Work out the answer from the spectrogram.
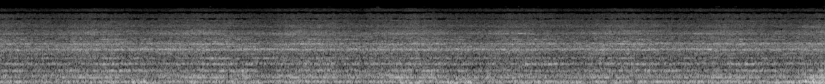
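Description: Coal train's hopper wagons rolling past close by: a steady rumble of steel wheels on rail with a few faint steady ringing tones over it.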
